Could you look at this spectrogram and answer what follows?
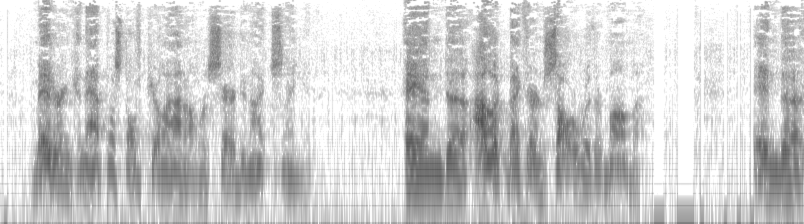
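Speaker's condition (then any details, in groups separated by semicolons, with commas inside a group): Vocal fold paralysis, bilateral; speaks with false vocal folds; voices with false folds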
